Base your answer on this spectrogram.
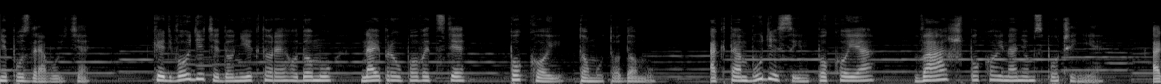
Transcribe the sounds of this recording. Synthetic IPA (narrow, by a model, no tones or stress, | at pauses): ɲɛpɔzd̪ɾa̰ʋujcʰɛ̰ | kɛɟʋɔjɟɛcɛd̪ɔɲɪɛkt̪ɔɾɛːɦɔd̪ɔmunajpr̩ʊpɔʋɛt͡scɛ | pɔkʰɔjt̪ɔmut̪ɔd̪ɔ̰mṵ | akt̪ambuɟɛsinpɔkʰɔjaʋaːʃpɔkɔjnaɲɔmspɔt͡ʃiɲɪ̰ɛ̰ | a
